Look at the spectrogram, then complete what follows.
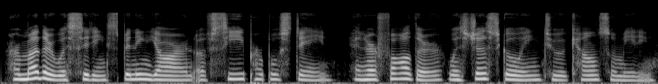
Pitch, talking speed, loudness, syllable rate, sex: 220 Hz, 180 wpm, -18 LUFS, 4.4 syllables/s, female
